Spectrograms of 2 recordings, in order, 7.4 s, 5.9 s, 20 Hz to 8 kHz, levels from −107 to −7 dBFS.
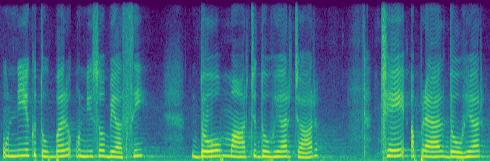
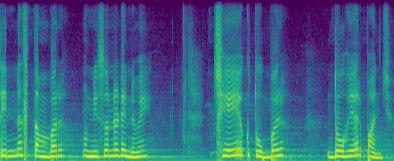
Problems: background sounds at intervals, background conversations at intervals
